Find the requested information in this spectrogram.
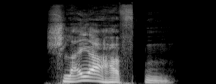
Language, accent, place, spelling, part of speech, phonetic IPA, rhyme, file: German, Germany, Berlin, schleierhaften, adjective, [ˈʃlaɪ̯ɐhaftn̩], -aɪ̯ɐhaftn̩, De-schleierhaften.ogg
- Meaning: inflection of schleierhaft: 1. strong genitive masculine/neuter singular 2. weak/mixed genitive/dative all-gender singular 3. strong/weak/mixed accusative masculine singular 4. strong dative plural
